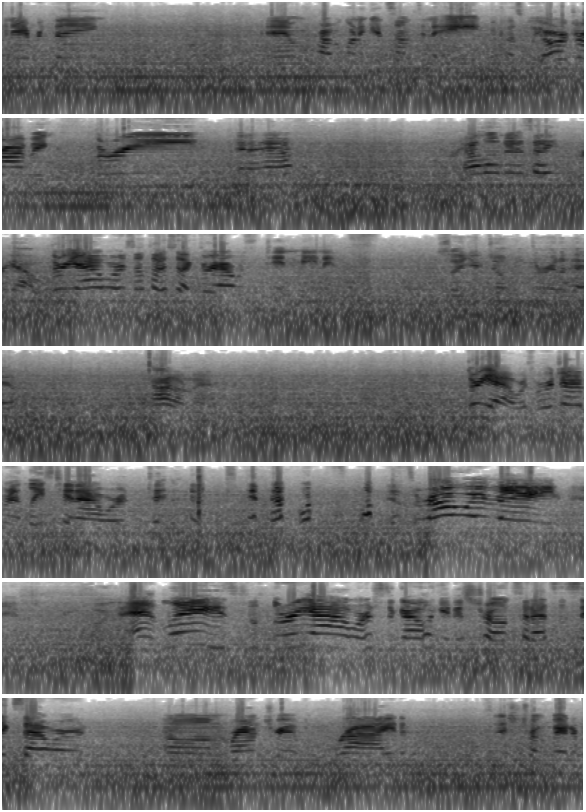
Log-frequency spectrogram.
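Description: Steady engine and road drone inside a moving truck's cab, with a person's voice over it throughout.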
